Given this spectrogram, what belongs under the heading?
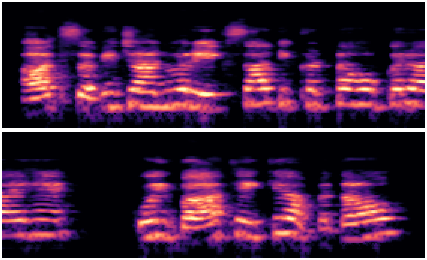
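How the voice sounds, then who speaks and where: A cartoonish character voice at a middle pitch. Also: moderate pace. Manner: authoritative, fatherly.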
